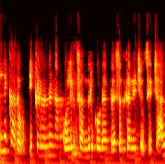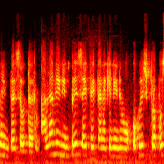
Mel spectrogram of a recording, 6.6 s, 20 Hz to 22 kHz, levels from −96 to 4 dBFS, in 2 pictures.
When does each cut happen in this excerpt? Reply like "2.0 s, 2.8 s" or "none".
4.0 s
